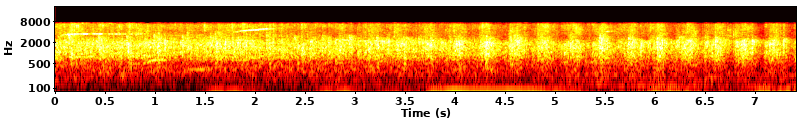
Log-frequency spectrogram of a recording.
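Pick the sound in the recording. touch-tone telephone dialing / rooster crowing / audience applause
audience applause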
